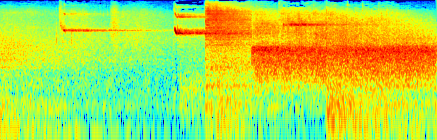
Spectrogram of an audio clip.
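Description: A referee's whistle in a gym: a faint steady high tone, then a short, sharp, louder blast about two seconds in, followed by a steady hiss.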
